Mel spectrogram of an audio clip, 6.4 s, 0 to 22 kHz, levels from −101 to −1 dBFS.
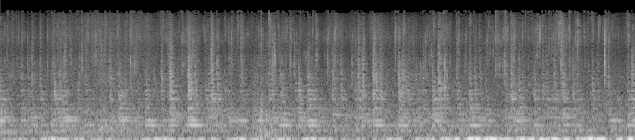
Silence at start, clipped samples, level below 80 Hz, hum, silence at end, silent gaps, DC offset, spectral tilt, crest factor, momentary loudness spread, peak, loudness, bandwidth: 0 s; under 0.1%; -38 dBFS; none; 0 s; none; under 0.1%; -3 dB/octave; 20 dB; 4 LU; -4 dBFS; -30 LUFS; 17 kHz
